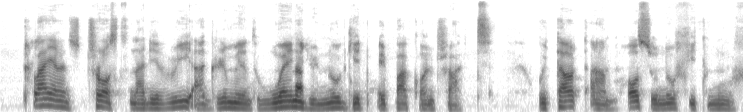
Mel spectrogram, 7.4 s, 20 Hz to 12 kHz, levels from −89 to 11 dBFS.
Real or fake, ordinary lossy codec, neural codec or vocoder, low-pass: fake; none; codec, 24 kHz, 3 kbps, HILCodec; none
